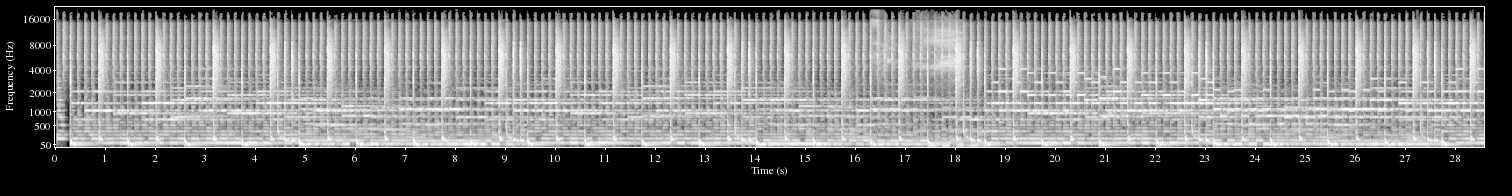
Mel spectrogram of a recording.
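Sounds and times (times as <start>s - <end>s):
synthwave music loop: 0.0s - 28.5s.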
